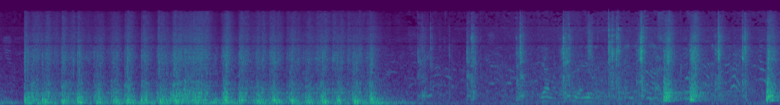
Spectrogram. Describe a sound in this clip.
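Drums beat in a steady march rhythm.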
